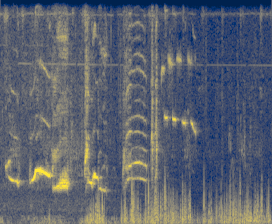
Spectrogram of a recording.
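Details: Common blackbird song heard during the call to prayer. It opens with mellow whistled phrases, then a brief buzzy, rattling note and a thin high twitter, all against dense low rumbling noise.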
